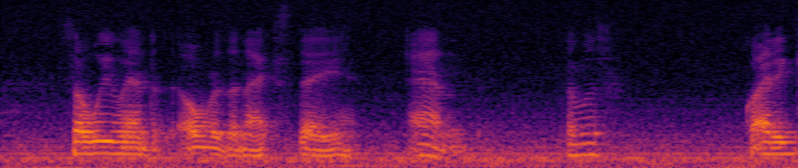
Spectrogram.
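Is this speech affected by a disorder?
Yes: Parkinson's; not very able to do much.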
